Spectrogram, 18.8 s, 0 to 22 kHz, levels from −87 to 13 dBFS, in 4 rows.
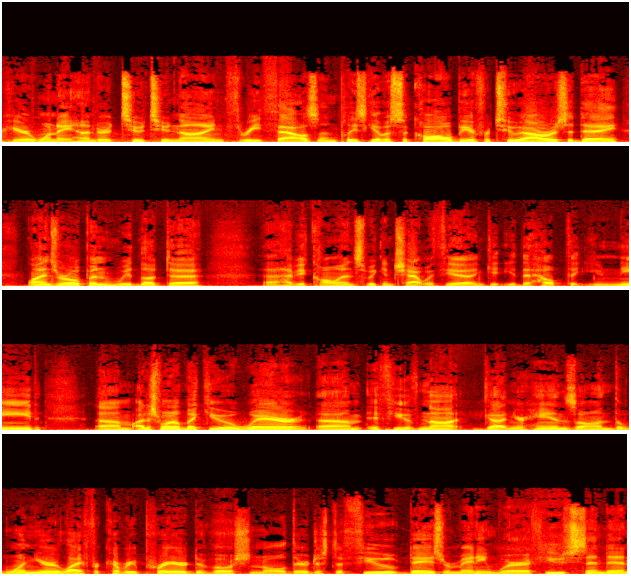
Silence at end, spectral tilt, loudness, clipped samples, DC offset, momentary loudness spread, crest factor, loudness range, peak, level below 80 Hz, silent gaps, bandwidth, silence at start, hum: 0 s; -5 dB/octave; -14 LUFS; under 0.1%; 0.2%; 7 LU; 12 dB; 4 LU; -2 dBFS; -40 dBFS; none; 13.5 kHz; 0 s; none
